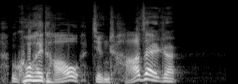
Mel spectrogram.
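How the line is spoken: Old man's sudden loud shout. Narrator (Chinese): 老头哆哆嗦嗦的，支支吾吾了半天，突然就对着电话大声的喊

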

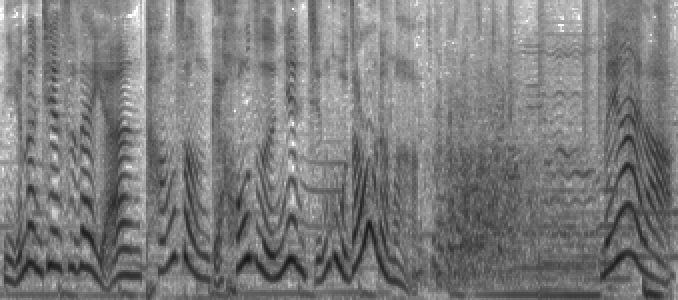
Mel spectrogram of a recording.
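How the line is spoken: Mother, light laugh. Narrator (Chinese): 老妈笑了笑说

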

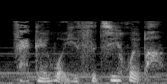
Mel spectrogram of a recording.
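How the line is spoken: Low pleading. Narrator (Chinese): 拉马尔他低声的哀求道

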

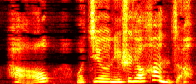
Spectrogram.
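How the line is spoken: Mocking, grudging laugh. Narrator (Chinese): 白狗眼中闪过一丝讥赏，笑道

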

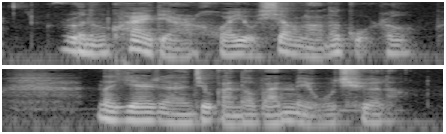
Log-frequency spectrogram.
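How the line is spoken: Sighing. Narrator (Chinese): 季嫣然叹息说

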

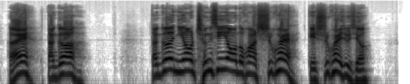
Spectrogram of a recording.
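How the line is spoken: Shopkeeper calling out. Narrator (Chinese): 老板一下把他喊住

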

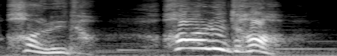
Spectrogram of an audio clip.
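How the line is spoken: Shouting. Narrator (Chinese): 富兰克林的爸爸喊起来

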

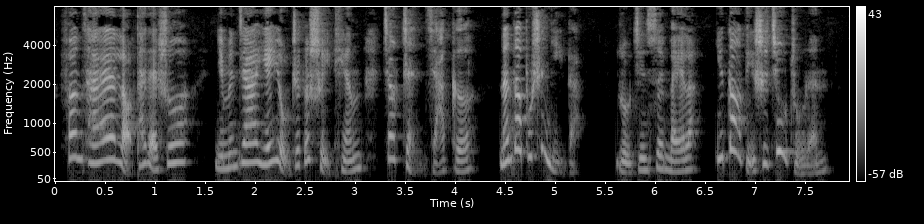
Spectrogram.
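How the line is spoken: Laughing. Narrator (Chinese): 宝钗笑道

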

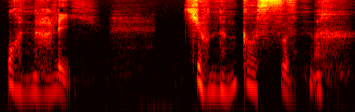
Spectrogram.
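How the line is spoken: Breathless, gasping. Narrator (Chinese): 这一句没说完，又喘成一处

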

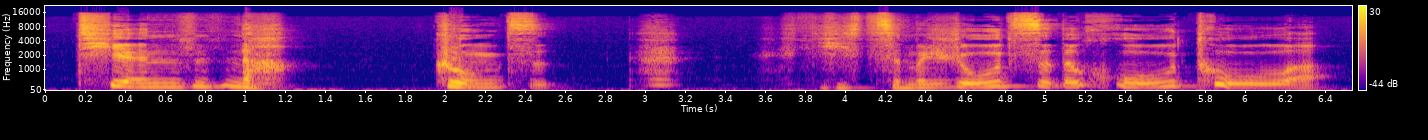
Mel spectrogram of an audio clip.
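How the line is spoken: Hoarse sobbing. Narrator (Chinese): 痛哭的声音嘶哑

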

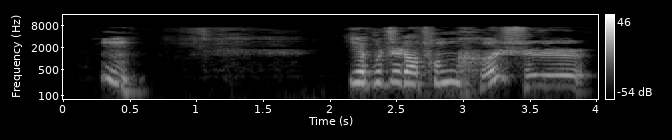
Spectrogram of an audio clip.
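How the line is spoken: Wistful sigh. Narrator (Chinese): 他对玉凤感叹的说

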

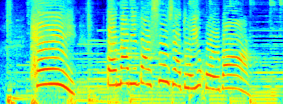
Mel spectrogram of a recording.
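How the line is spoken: Loud. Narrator (Chinese): 喜鹊阿姨大声说

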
